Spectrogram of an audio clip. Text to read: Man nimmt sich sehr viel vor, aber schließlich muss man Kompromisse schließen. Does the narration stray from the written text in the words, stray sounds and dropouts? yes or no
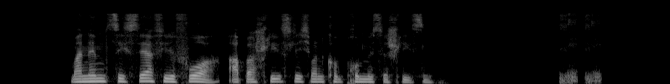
yes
